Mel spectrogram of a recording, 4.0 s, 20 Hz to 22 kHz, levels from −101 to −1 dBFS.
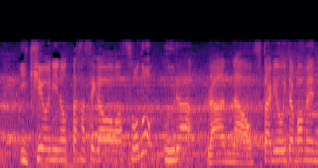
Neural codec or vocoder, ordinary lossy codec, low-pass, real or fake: none; none; none; real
